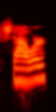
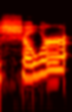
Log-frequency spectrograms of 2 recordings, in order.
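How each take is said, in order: First: The word does not rhyme with grower. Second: The word rhymes with grower. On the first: It means the thing you wash in. "in my head I was pronouncing it like shower" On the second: It means someone who shows something. "it totally makes sense when you rhyme it with grower"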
